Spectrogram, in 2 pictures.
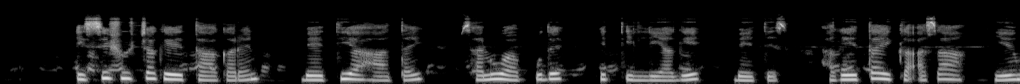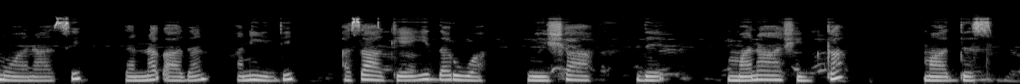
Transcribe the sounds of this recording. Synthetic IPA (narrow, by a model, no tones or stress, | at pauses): ʔɪsːɪʃʊt͡ʃːɐke̞ːt̪ːaːkɐɾɛn | be̞ːt̪ːɪjaɦaːt̪ːɐj | sɐlʊwaːpʰʼʊd̪ɛ | ɪt̪ʼːɪlːɪjaːɡe̞ː | be̞ːt̪ːe̞ːs | hɐke̞ːt̪ːɐjkːɐ̰ʔɐsaː | jeːmʊwɐnaːsːɪ | d̪̥ɐnːɐkʼaːd̪ɐn | hɐniːd̪ɪ | ɐsaːke̞ːhɪd̪ɐɾʊwaː | miːʃːaː | d̪ɛ | mɐnaːʃɪnkːɐ | maːd̪ːɛs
